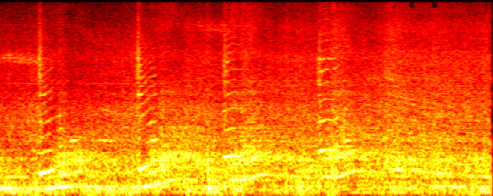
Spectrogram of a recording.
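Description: Car engine accelerating hard through the gears, its note climbing in pitch and dropping at each upshift about once a second.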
